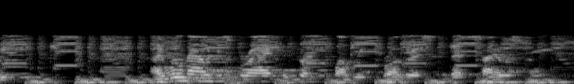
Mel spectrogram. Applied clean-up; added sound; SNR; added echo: classical method WPE with log-MMSE.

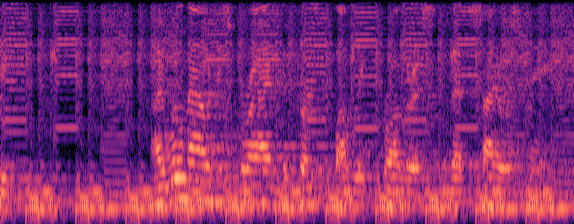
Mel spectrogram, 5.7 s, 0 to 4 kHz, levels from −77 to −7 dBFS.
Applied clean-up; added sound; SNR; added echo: none; Electric guitar; 1 dB; reverberation time 2.3 s.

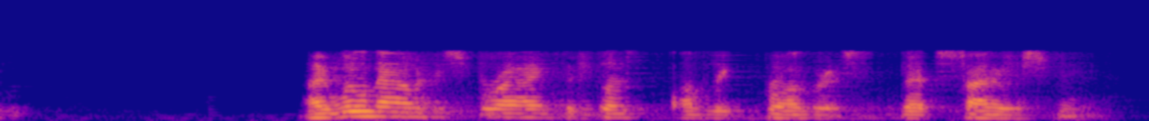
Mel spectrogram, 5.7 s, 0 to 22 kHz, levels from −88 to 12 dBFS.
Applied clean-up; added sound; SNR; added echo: neural mask model DeepFilterNet 3.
